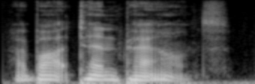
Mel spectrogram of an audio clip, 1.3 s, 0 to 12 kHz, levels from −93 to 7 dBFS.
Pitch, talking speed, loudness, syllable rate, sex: 110 Hz, 190 wpm, -19 LUFS, 3.8 syllables/s, male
